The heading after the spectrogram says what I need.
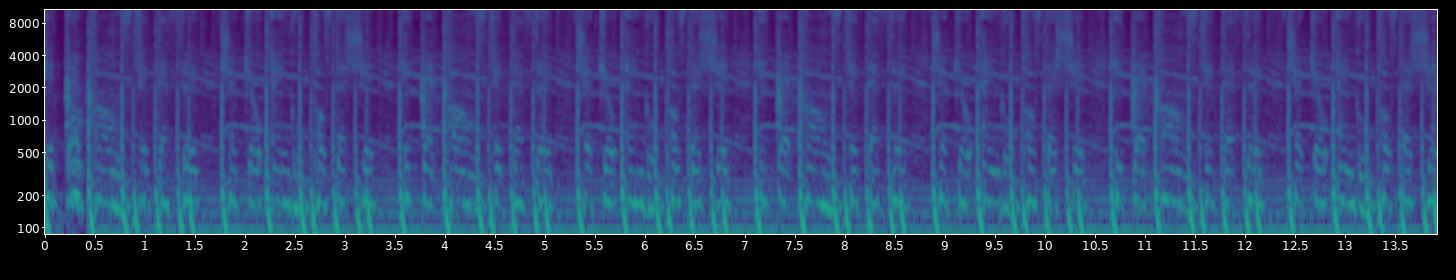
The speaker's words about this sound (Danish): Det du hører her var … med …, et nummer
